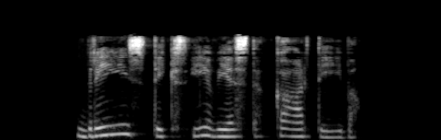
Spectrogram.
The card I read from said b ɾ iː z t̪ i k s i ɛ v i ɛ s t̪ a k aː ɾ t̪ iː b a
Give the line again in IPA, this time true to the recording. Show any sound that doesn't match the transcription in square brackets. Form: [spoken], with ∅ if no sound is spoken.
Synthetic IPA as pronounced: b ɾ iː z t̪ i k s i ɛ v i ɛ s t̪ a k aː ɾ t̪ iː b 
